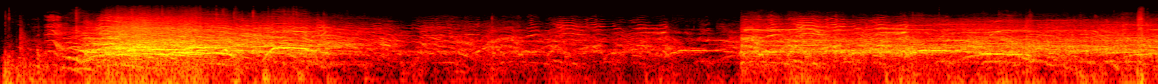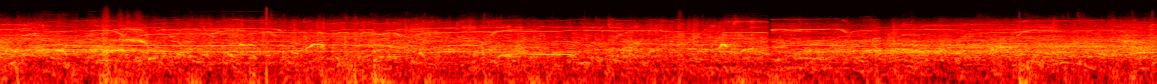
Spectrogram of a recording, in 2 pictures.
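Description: A crowd cheers and shouts loudly in an echoing room.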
